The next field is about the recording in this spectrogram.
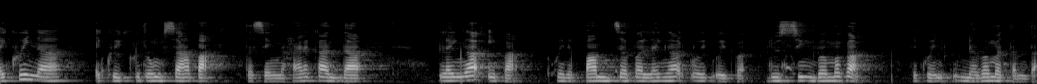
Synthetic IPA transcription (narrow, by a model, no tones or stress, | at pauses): ɐjkʰojnɐɐjkʰojɡikʰudoŋsabɐ̰tɐseŋnɐhajɾɐkandɐ | lɐjŋak̚ibɐ̰ | ɐkʰojnɐpamd͡ʒɐbɐlɐjŋak̚lojojbɐ̰lusiŋbɐmɐɡɐ | ɐjkʰojnɐunːɐbɐmɐtɐmdɐ̰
